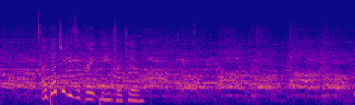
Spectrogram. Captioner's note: crowd cheering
